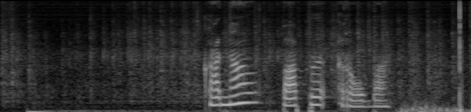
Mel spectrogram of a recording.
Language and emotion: Russian, neutral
